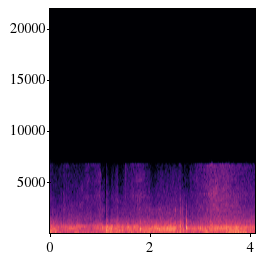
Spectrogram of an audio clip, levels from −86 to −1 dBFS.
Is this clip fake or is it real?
real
